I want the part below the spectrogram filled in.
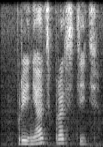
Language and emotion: Russian, neutral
